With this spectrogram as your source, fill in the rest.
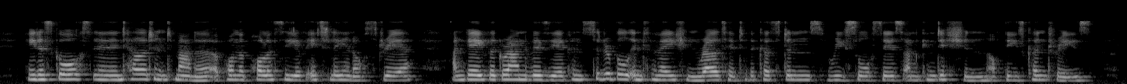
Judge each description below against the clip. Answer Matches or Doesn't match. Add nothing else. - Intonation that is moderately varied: Doesn't match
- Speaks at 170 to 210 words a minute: Doesn't match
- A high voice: Matches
